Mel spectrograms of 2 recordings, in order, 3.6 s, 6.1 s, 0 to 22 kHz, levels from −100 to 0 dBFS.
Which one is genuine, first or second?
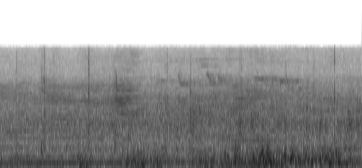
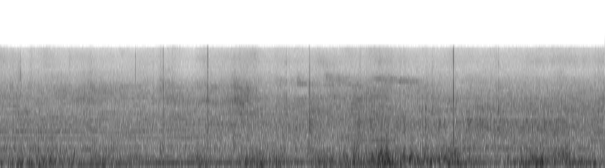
first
